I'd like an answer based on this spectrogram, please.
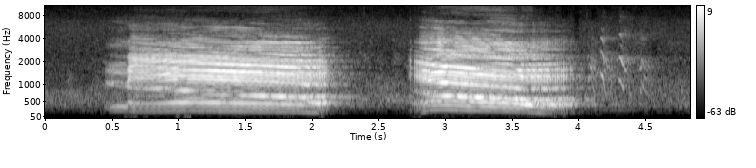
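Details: Male red deer bellowing in the October rut. Two drawn-out roars of about one and a half seconds each are rich in harmonics and dip slightly at their ends, with faint clicking afterwards.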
